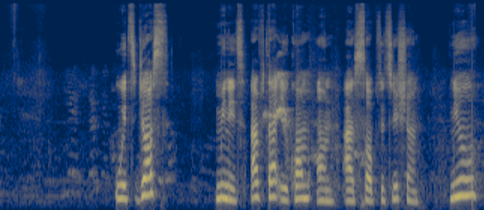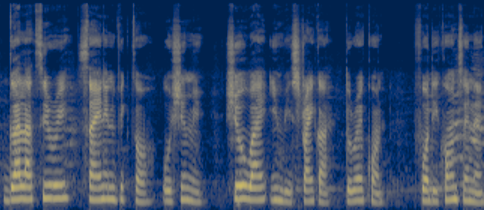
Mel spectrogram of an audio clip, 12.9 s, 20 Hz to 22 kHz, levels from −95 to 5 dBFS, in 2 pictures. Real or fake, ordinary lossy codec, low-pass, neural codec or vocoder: fake; none; none; vocoder, 48 kHz, 128 mel bands, Vocos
